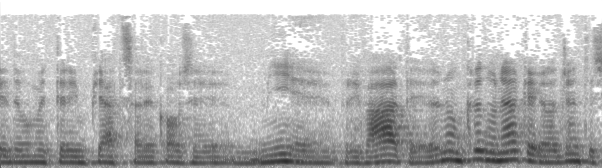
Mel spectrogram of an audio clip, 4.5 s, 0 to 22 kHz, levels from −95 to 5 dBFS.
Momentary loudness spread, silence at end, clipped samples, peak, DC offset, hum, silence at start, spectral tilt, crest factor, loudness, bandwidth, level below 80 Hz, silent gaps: 9 LU; 0 s; under 0.1%; -8 dBFS; under 0.1%; none; 0 s; -7 dB/octave; 16 dB; -25 LUFS; 15.5 kHz; -54 dBFS; none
